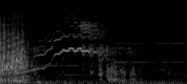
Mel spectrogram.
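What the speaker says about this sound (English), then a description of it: "Back the horse out of the stable." A horse in the medieval survival game Medieval Dynasty lets out a single clear, rising-and-falling whinny, close and fairly loud, over faint background clatter.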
